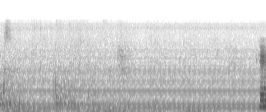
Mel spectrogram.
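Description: Steady electrical mains hum made of a few constant tones, with no words over it until a brief spoken "okay" right at the end.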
